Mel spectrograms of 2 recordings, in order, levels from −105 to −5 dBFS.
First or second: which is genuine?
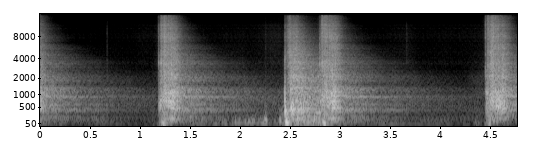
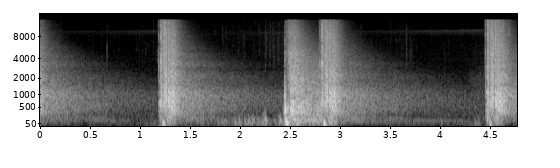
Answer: second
